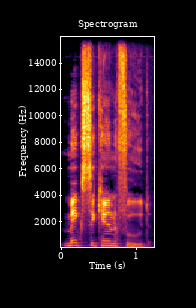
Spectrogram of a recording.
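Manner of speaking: drawn-out classroom model; slow model sentence. Shown as a demonstration. Teacher modelling a preference for the class.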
